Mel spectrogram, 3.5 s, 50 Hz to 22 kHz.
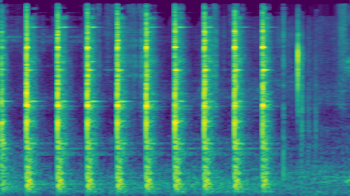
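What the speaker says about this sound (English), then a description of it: "So I'm going to be hammering it off." A hammer strikes a rusted, rotten brake rotor on a 1998 Toyota Tacoma SR5 4x4 wheel hub, about ten sharp, evenly spaced metallic blows ringing close and loud with no talking.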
